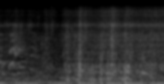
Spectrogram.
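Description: A person splashes into water.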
